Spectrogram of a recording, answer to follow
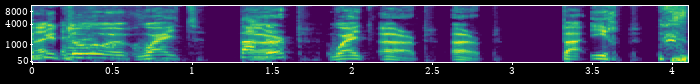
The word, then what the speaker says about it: Earp: Wyatt Earp, Virgil Earp et Morgan Earp sont trois frères, les frères Earp, bah en oui, quelque sorte.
